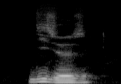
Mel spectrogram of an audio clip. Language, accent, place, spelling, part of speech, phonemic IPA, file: French, France, Lyon, diseuse, noun, /di.zøz/, LL-Q150 (fra)-diseuse.wav
- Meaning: female equivalent of diseur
